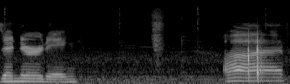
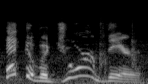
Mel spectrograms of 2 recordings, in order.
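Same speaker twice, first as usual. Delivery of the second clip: Coach Z; 4 semitones higher, 7 dB louder than usual. Acted. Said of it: "Coach Z".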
